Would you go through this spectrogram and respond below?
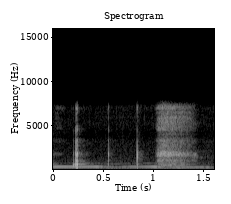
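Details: Baby boy with his father, around singing and laughter: three quick, sharp little catches in breath then a soft exhale, consistent with infant hiccups; faint steady tone behind.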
